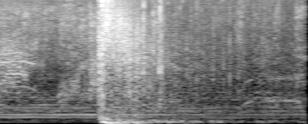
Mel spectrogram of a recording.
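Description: A gunshot fires loudly, followed by a short rumbling echo.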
